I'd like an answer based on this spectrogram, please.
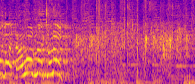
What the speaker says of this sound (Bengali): আরে হাততালি থামছে কোথায়?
